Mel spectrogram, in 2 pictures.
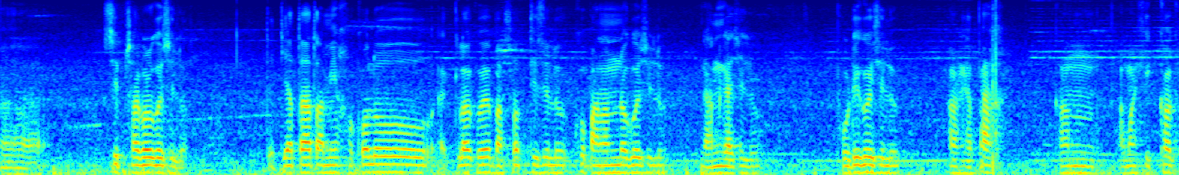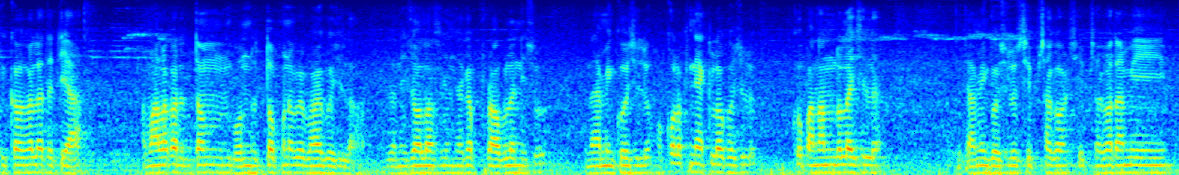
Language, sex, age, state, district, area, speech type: Assamese, male, 18-30, Assam, Golaghat, urban, spontaneous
